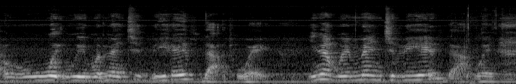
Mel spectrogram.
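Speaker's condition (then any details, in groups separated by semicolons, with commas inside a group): Facial palsy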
